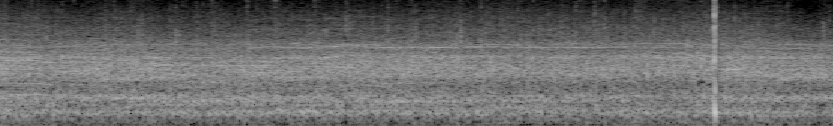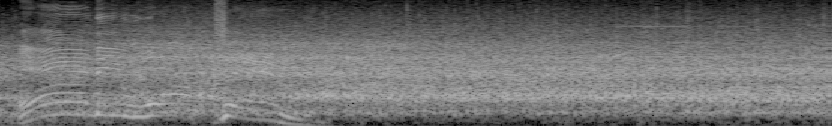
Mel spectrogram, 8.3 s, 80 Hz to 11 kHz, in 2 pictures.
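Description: Steady ballpark crowd noise, with one sharp pop about three and a half seconds in as a 100 mph fastball smacks into the catcher's mitt for ball four, drawing shouts from the crowd.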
